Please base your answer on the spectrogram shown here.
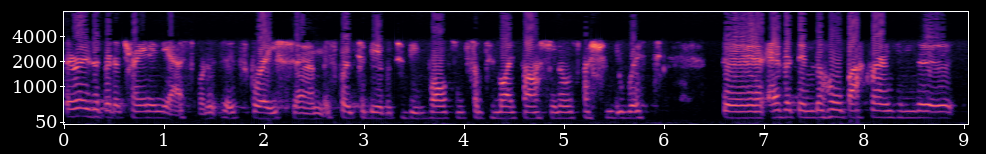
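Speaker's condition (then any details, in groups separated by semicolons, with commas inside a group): Cleft palate; congenital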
